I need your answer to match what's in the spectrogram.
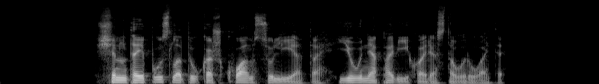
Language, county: Lithuanian, Utena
